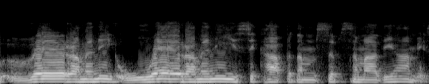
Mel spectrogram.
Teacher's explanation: in Thai, they don't have a V sound, and they don't quite have the modern Northern Indian V sound. They pronounce it as a pure W.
